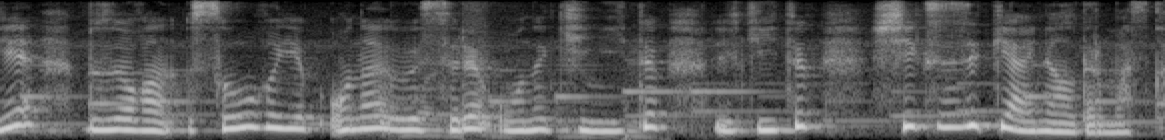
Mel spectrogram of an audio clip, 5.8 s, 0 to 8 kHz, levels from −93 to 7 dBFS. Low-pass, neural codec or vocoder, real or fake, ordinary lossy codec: none; none; real; none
